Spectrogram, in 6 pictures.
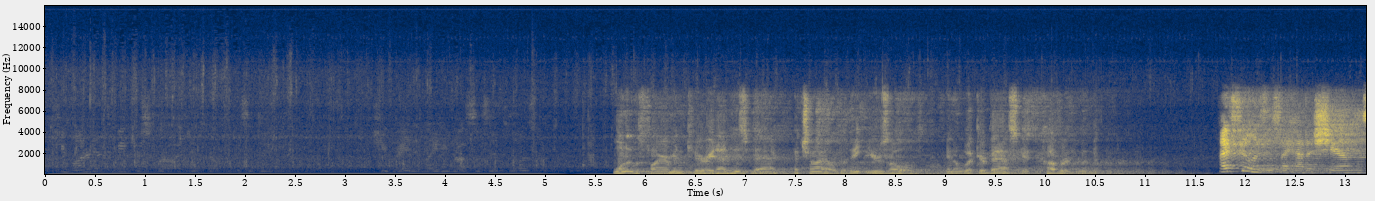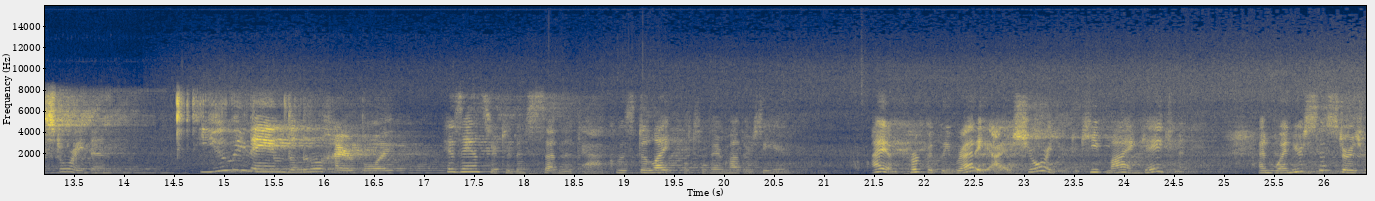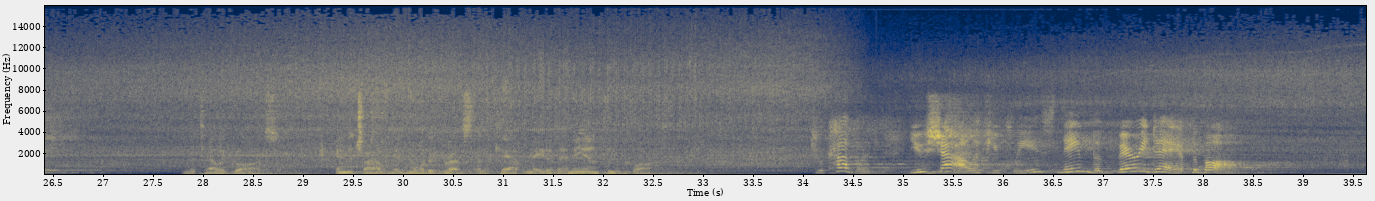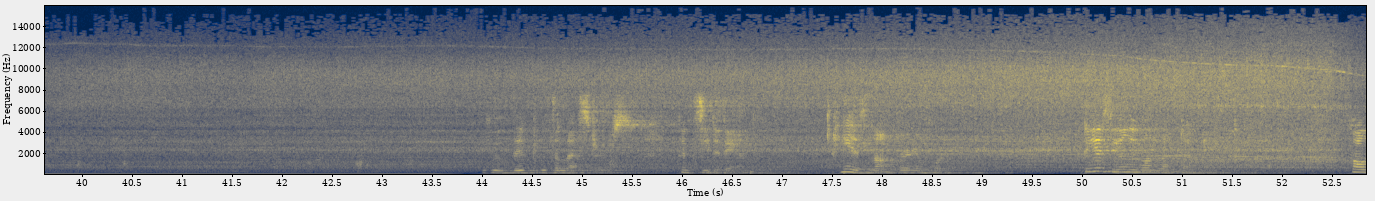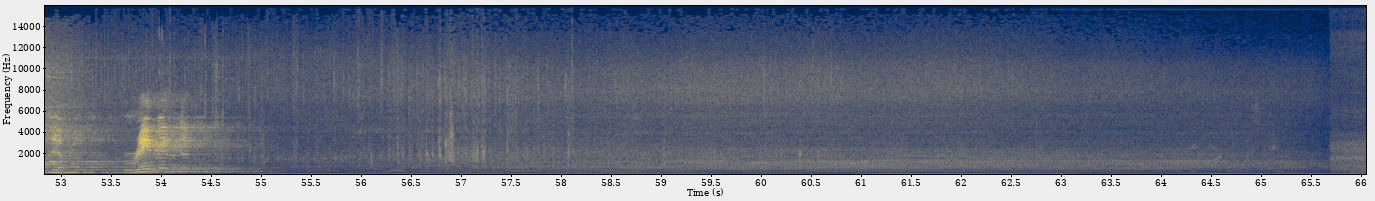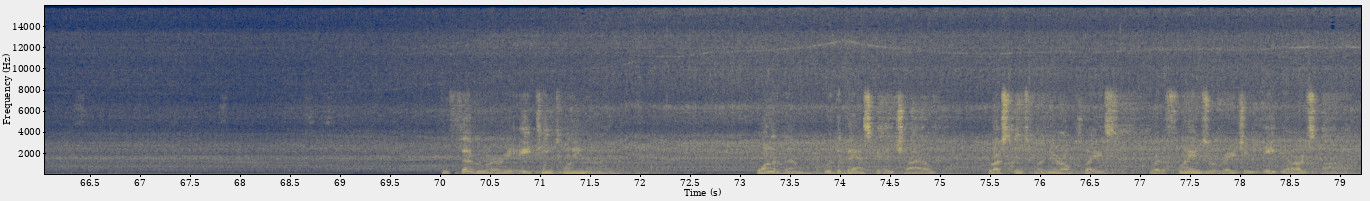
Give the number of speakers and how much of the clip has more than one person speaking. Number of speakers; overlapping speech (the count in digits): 4, no overlap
